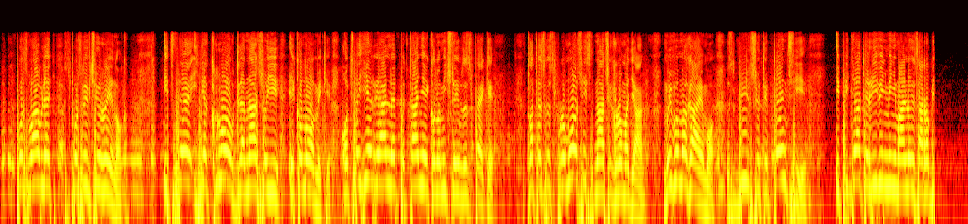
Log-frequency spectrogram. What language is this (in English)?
Ukrainian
